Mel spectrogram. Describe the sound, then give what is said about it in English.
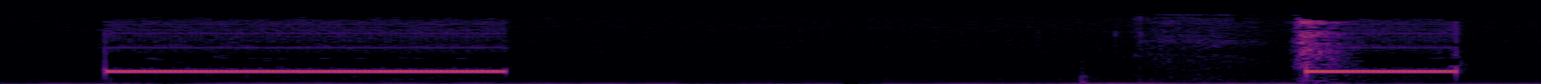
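A telephone ringback tone purrs on a call to Discover Card customer service: one steady two-second burr, a pause of several seconds with faint line hiss, then a second ring that cuts off short. No one speaks. “If nobody picks up the phone, of course, they're not going to win.”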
